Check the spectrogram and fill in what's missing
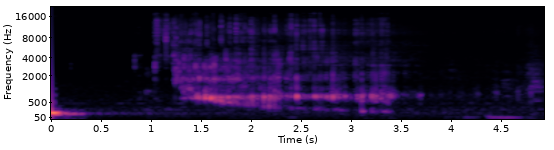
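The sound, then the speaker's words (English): A key lime beer from Half Barrel Project brewery in Tampa pours steadily into a glass for about two seconds, a frothy gurgle whose tone shifts as the glass fills, then stops abruptly. A soft thump precedes it and a low hum follows. “That was a phenomenal pour.”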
